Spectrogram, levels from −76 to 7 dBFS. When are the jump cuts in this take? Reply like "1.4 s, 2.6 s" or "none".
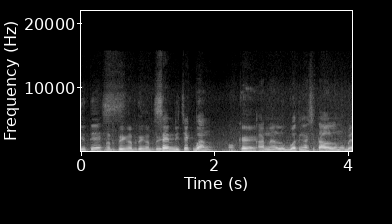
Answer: none

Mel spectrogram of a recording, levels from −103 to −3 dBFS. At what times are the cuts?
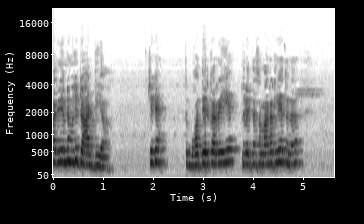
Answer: none

